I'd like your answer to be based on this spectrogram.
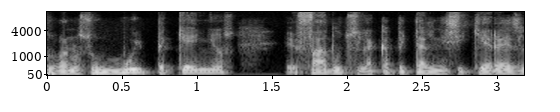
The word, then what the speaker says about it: Vaduz: Esa V chica se pronuncia como F y el corredor de autos Vettel, no es Vettel. Eh, y la Z, pues es una TS. Entonces, su pronunciación es Faduts, ya lo saben ahora.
